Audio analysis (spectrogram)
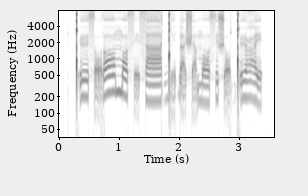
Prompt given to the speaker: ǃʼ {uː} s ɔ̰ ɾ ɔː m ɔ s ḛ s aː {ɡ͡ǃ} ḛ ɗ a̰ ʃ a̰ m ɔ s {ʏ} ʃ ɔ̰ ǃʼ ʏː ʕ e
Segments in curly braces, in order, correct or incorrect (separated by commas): incorrect, correct, correct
